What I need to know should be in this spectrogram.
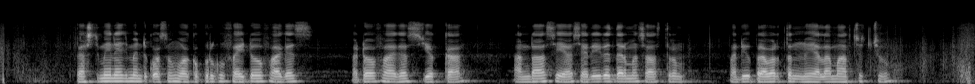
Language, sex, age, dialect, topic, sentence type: Telugu, male, 46-50, Utterandhra, agriculture, question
